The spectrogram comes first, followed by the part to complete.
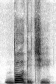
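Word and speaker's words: dodici: 10 11 12 Italian সংখ্যার 12 বলার ক্ষেত্রে আমরা একটু খেয়াল রাখবো, আমরা বলবো না দোদিচি, আমরা বলবো দদিচি। অনেকেই আমরা বলে থাকি দদিচি, তো এই ব্যাপারটিতে আমরা খেয়াল রাখবো। আমরা বলবো দদিচি, ত্রেদিচি, quattordici।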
